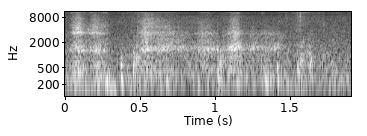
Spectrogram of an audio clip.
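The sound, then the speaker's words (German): Soft shuffling footsteps scuff along in the background at an uneven pace, a few dragging steps in quick succession, faint, with no talking over them. “Ich hoffe, dass äh, das Gelatsche hier im Hintergrund hat euch nicht zu so sehr gestört und immerhin ist kein Krankenwagen vorbeigefahren.”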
